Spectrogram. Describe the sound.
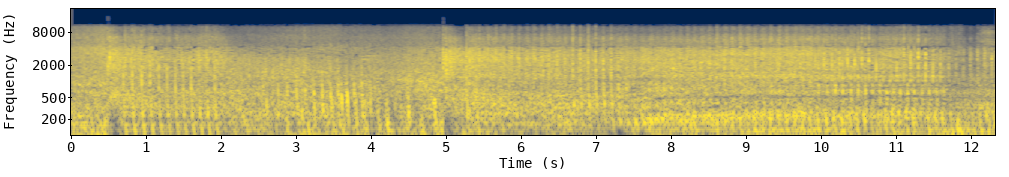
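Rapid, relentless gunfire in an unedited recording, dense bursts of shots running continuously, loud enough to overload the microphone.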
